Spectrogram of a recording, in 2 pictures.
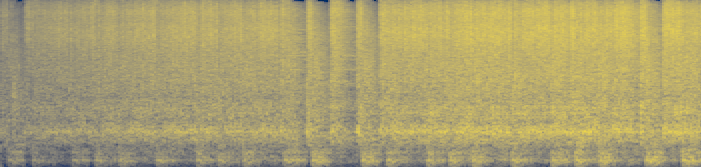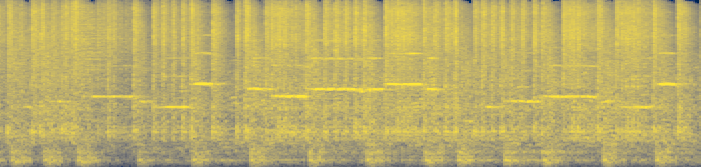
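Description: Flute band's side drums and bass drum opening with a dense roll that builds from quiet to loud over the first few seconds. The flutes come in with a melody of short, high notes about eight seconds in.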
